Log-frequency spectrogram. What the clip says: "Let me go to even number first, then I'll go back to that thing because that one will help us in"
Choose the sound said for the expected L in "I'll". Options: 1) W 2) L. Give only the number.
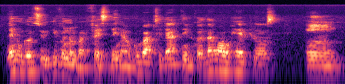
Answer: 1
